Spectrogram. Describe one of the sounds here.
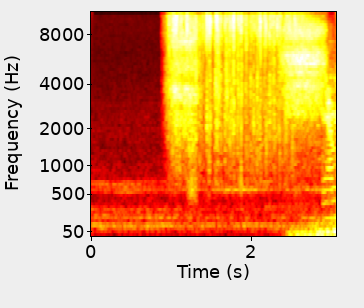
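A large spider scuttles with a rustling hiss.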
